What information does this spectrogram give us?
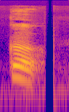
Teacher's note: क वर्ग में पांच व्यंजन होते हैं और उनका उच्चारण कंठ से यानी कि गले से किया जाता है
